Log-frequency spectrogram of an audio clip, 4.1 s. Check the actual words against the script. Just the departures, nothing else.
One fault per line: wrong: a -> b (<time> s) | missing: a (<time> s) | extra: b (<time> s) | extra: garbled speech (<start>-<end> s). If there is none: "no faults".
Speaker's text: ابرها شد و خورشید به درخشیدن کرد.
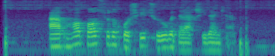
extra: باز (1.2 s)
extra: شروع (2.2 s)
